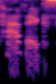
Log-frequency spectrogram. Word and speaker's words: HAVC: Which was shortened to HAVC. – Okay. – Which was then pronounced as Havoc, so I got a degree in Havoc.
